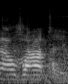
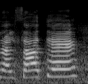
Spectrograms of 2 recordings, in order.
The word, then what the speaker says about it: Alzate: You're an Elzate. Where are you? And if I'm butchering your name, I apologize. No, that's okay. No, you said it right.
